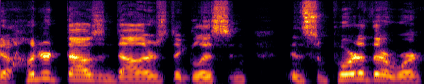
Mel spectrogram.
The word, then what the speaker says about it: GLSEN: and merch collection will be donated to glsen pronounced glsen a lobbying firm with the goal of pump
